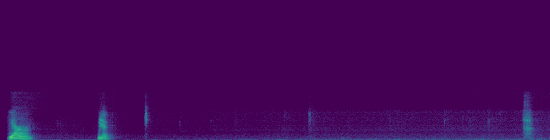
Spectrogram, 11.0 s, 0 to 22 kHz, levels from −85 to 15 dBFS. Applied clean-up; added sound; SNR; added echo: neural mask model DeepFilterNet 3.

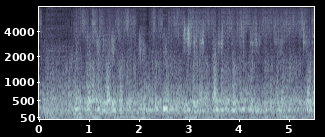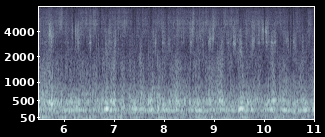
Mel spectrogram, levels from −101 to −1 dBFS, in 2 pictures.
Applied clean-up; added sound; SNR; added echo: neural separator model SepFormer DNS4.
